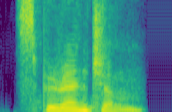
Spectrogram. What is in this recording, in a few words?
"sporangium", Indian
